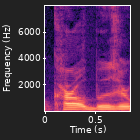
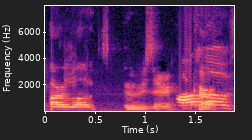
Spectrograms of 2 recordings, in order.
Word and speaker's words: Carlos Boozer: Carl Boozer? Carlos Boozer. Carlos. Oh, I said it wrong.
